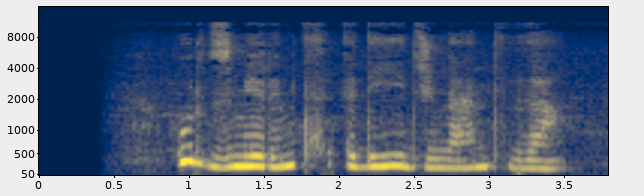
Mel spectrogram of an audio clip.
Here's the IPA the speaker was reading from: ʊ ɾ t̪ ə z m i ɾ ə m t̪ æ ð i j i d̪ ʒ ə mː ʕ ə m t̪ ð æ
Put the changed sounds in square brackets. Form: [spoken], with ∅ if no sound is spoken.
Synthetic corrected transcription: ʊ ɾ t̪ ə z m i ɾ ə m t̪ æ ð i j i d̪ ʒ ə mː ʕ ə m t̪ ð æ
